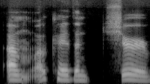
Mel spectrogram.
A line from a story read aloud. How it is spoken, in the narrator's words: Virgil mumbled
